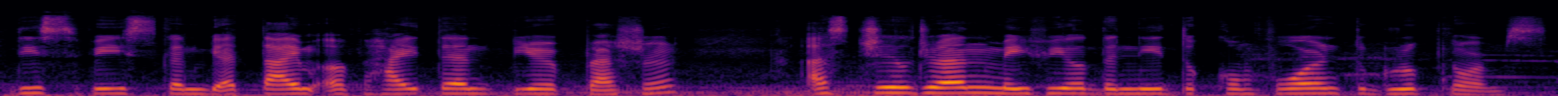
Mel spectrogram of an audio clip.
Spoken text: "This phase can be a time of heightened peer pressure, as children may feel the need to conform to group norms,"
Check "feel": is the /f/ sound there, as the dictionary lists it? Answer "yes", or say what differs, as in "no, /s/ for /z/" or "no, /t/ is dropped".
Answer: yes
